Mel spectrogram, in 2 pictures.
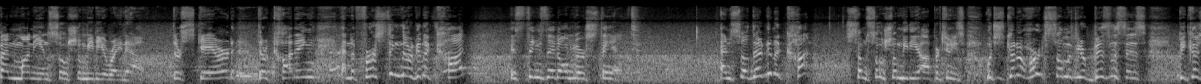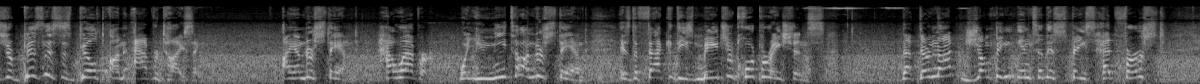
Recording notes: A 2008 NYC Street Keynote. Today’s episode is a classic keynote that I gave on the streets of NYC back in 2008.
